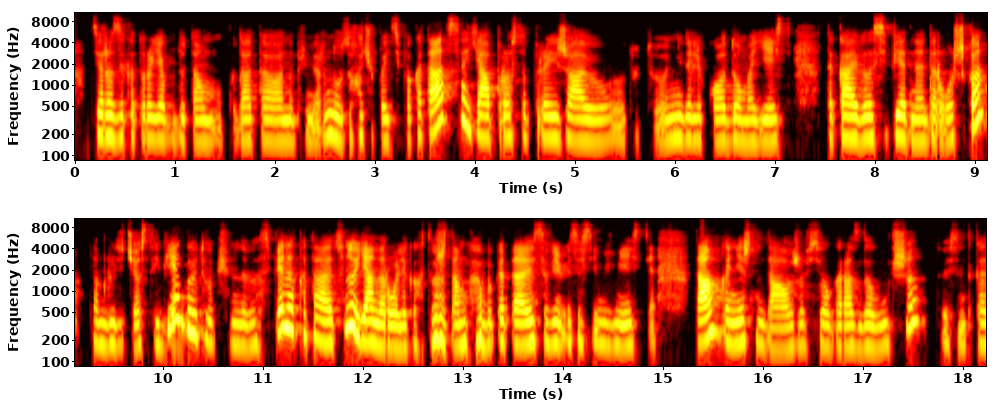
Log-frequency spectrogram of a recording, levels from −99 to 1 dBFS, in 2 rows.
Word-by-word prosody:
те 200 - -1
разы, 185 -1 0
которые 175 -1 -4
я 175 - 0
буду 170 +1 -9
там 160 -1 -6
куда-то, 165 -1 -5
например, 160 +3 -6
ну, 185 -4 -1
захочу 185 +2 -9
пойти 165 0 -7
покататься, 205 - +3
я 185 -1 +4
просто 180 0 -6
проезжаю 165 -2 -2 0.3
тут: - - -7
недалеко 170 -2 -4
от 165 - -4
дома 160 -2 -2
есть 160 +1 -5 0.3
такая 180 -1 +2
велосипедная 180 -1 -1
дорожка, 185 - +1
там 180 -2 -5
люди 175 0 -5
часто 175 +1 -5
и - - -6
бегают, 265 - +3
в 195 - -4
общем, 180 -1 -8
на 170 - -4
велосипедах 260 - +4
катаются. 210 -2 +1
Ну, 325 - +11
и 270 - +8
я 195 -2 +8
на 170 -2 +3
роликах 160 -1 -2
тоже 210 -2 0
там, 170 +1 -2
как 200 0 -2
бы, 175 - -5
катаюсь 180 0 +2
в 185 0 -3
со 200 - -7
всеми 175 -1 -8
вместе. 170 0 -5 0.4
Там, 205 +8 +10
конечно, 185 0 -1
да, 150 -1 0
уже 170 +2 -4
всё 170 0 -5
гораздо 165 0 -3
лучше. 175 - -2 0.3
То - - -21
есть - - -13
она - - -7
такая 175 -1 -6
175 Hz, 190 wpm, -23 LUFS, 165-190 Hz, 0.4 s, Ну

